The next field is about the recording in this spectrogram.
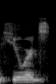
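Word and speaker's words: Huard: So I will say I've been watching Sam Heward's tapes.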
